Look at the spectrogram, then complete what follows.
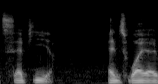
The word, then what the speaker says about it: saphir: In French, we have the similar word, exactly the same word, except we pronounce it saphir.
